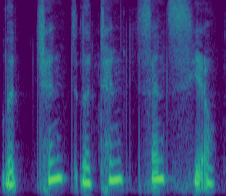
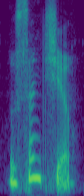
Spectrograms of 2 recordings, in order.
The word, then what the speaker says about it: Lucentio: Licentio. No. God, Licentio. Hold on, I'm not looking at your notes. I need to look at them to remember the names. Licentio. Lucentio.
